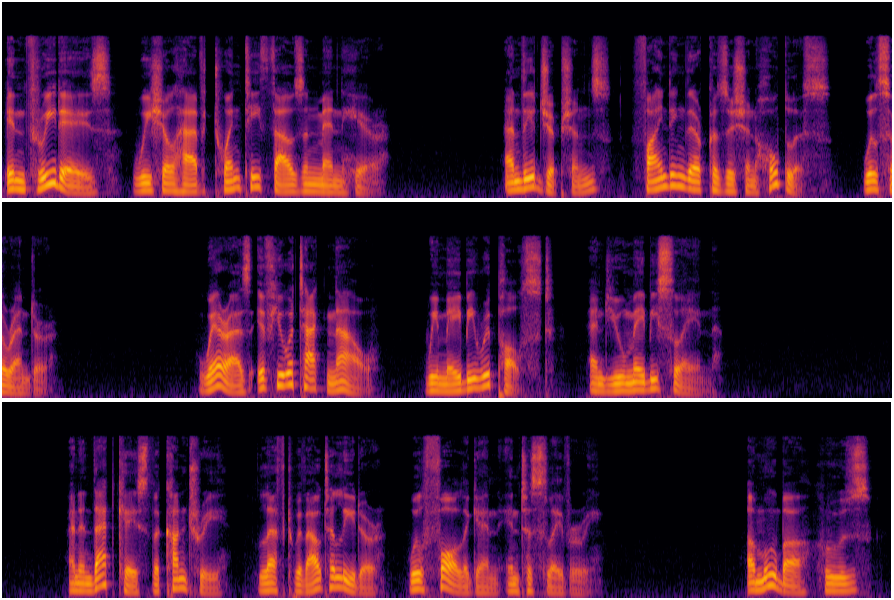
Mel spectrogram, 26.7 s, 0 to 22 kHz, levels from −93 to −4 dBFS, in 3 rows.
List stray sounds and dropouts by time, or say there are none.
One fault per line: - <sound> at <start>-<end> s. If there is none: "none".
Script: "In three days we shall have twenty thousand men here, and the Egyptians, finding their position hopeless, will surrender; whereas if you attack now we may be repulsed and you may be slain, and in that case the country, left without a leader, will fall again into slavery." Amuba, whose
none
